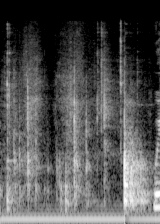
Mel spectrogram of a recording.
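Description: Small clinks and taps of metal room-spray bottles being handled and knocked against each other, with one louder knock about three-quarters of the way through.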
